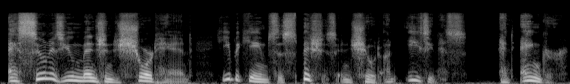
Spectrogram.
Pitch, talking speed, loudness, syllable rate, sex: 145 Hz, 145 wpm, -21 LUFS, 5.1 syllables/s, male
